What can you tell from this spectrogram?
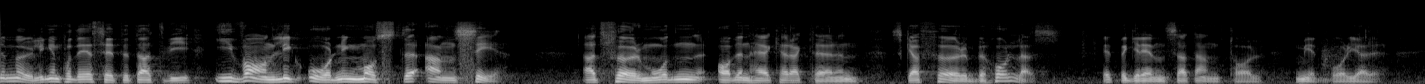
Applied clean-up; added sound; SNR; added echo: none; none; none; none.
